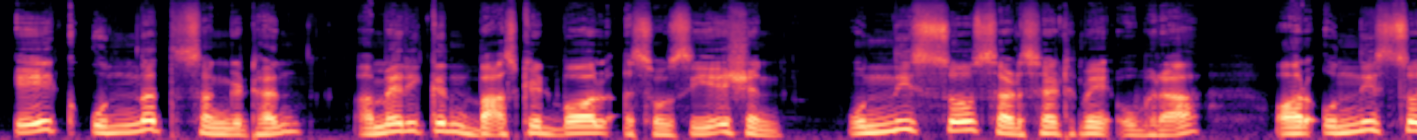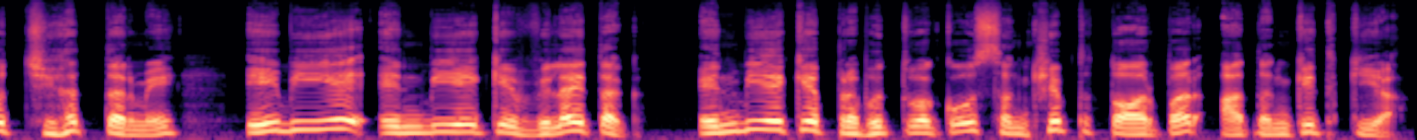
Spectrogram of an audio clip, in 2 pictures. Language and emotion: Hindi, neutral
